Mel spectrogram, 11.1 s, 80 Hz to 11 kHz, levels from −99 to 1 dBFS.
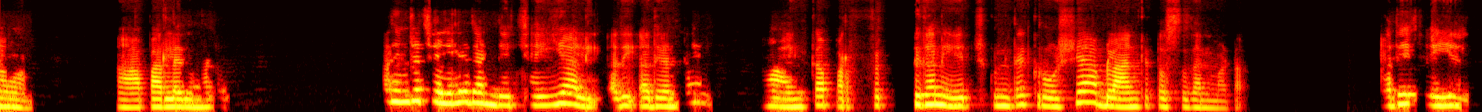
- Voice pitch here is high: Yes, high, 205 Hz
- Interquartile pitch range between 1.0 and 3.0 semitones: No, average, 3.6 semitones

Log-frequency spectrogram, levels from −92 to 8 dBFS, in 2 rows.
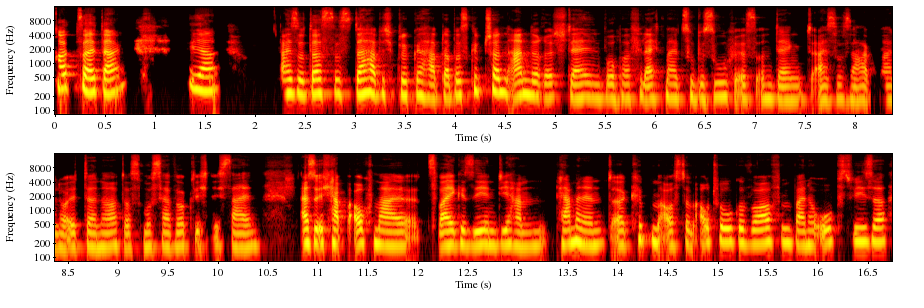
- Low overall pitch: No, medium, 185 Hz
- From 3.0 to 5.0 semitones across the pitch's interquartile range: Yes, average, 3.4 semitones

